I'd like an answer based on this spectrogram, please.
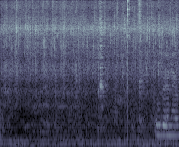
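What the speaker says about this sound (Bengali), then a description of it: "মাছগুলো ভালো করে লাল লাল করে ভাজা হয়ে গেছে।" Rohu fish sizzling and crackling in hot oil, a steady close frying hiss with a couple of brief clinks and a short tone near the end.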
